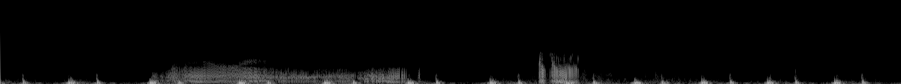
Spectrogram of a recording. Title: Male's Heart & Loud Stomach Growls While Drinking Tea☕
